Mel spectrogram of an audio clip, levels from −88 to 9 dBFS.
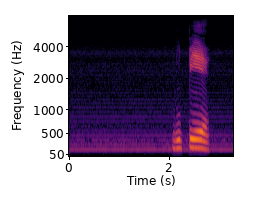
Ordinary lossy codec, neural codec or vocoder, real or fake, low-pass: none; none; real; none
